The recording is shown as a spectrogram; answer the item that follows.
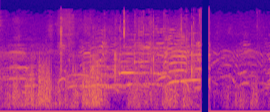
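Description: Many voices of soccer players and sideline spectators shouting and calling out at once on the field. The sound cuts out for a moment about three seconds in.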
